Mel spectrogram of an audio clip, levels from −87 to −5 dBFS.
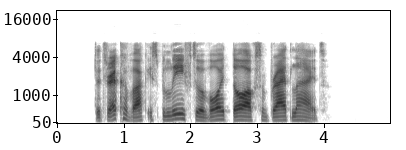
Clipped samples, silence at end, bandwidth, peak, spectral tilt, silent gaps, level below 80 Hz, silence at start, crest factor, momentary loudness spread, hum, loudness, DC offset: under 0.1%; 1 s; 7.4 kHz; -2 dBFS; -3 dB/octave; none; -76 dBFS; 0.55 s; 24 dB; 10 LU; none; -24 LUFS; under 0.1%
